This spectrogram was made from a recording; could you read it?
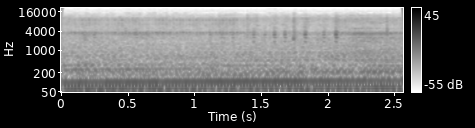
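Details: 1999 Chevrolet Tahoe under load: deep engine drone with an uneven, lumpy pulse over road rumble; one cylinder not firing, owner suspects ignition (rotor, distributor cap or plug wires), to be replaced; cause not confirmed.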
